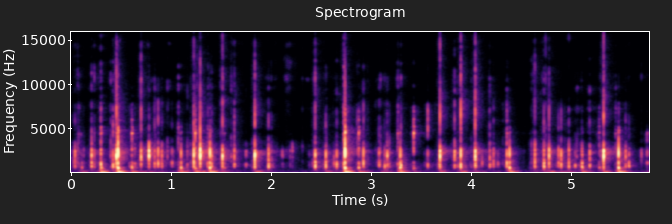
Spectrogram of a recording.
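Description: Fingertips type rapidly on a GMK67 compact mechanical keyboard with PBT plastic keycaps. The result is a dense run of crisp, bright keystroke clacks with a light low thud under each one. The clicks die away almost instantly, and the run pauses briefly just past the two-second mark before continuing.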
